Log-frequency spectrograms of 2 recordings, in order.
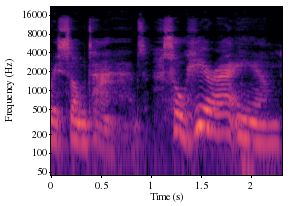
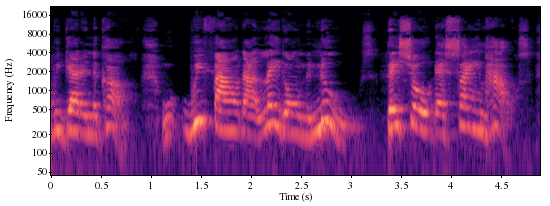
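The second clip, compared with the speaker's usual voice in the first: ordinary delivery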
